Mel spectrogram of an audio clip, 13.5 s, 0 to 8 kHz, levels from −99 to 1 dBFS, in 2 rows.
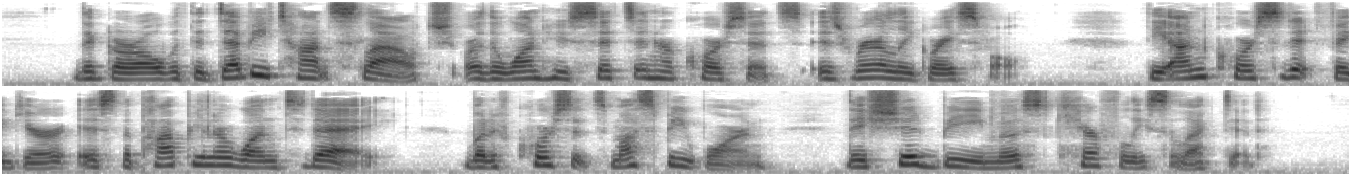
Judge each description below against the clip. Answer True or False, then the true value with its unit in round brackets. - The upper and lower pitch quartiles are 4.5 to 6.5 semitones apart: False (3.3 semitones)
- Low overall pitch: False (190 Hz)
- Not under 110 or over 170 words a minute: True (165 wpm)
